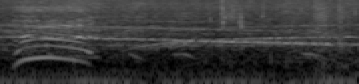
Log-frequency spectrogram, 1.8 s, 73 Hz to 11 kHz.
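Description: Ambulance siren in GTA5, a wailing tone sweeping up and down at moderate distance over steady low rumble, lasting under two seconds.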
